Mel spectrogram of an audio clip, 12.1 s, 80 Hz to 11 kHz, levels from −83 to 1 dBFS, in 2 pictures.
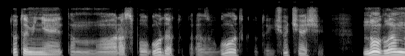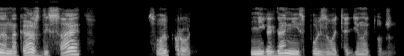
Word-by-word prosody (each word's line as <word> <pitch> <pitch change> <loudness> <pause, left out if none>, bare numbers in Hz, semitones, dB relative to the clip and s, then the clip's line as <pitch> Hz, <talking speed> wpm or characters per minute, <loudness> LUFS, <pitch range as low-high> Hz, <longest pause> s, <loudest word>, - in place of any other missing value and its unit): Кто-то 160 -4 +2
меняет 105 -3 0
там, 80 -2 -11
э, 85 +1 -4
раз - - +1
в - - -24
полгода, 115 - -2
кто-то- - - -27
раз 80 0 -12
в 80 0 -23
год, 155 - -1
кто-то- - - -29
ещё 80 - -8
чаще. 125 -7 -2 0.6
Но 170 +9 +7
главное- 160 +2 +6
на 125 0 0
каждый 125 -7 +1
сайт 195 - +3 1.0
свой 125 +4 -3
пароль, 100 - -7 0.9
никогда 120 +2 0
не 125 -3 +1
использовать 110 -4 -6
1 105 +2 -6
и 100 - -8
тот - - -23
же. - - -13
115 Hz, 140 wpm, -23 LUFS, 95-140 Hz, 1.0 s, Но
